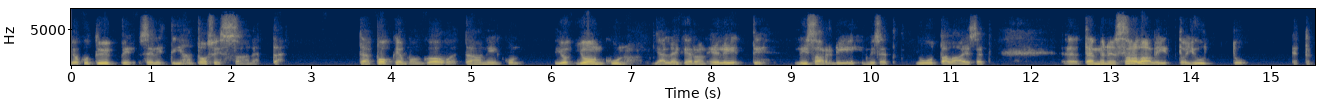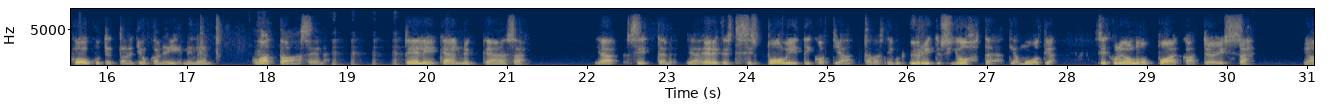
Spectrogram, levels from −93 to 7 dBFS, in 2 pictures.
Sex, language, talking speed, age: male, Finnish, 100 wpm, 40-59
